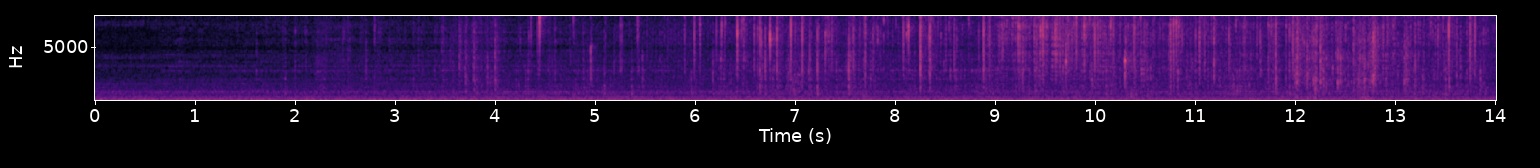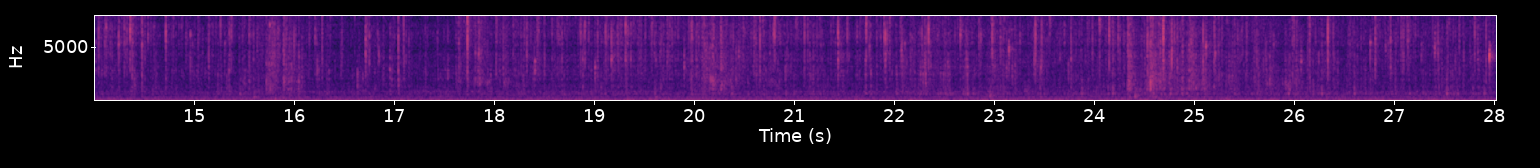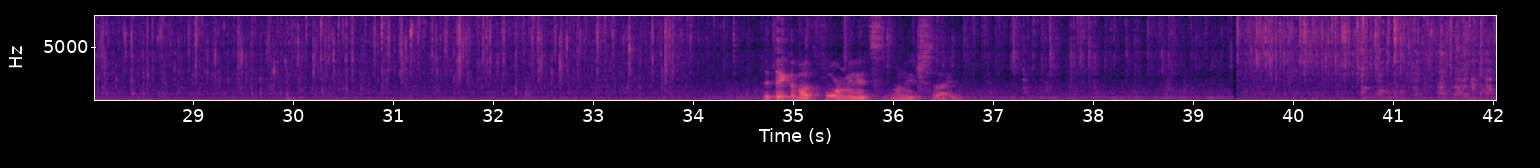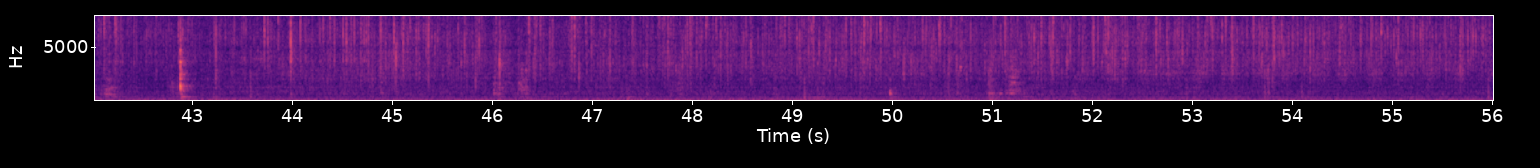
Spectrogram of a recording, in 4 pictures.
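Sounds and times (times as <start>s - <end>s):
dough frying in hot oil: 1.3s - 56.0s.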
